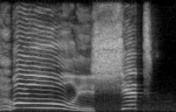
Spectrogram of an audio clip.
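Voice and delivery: sudden scream. Reacting to a surprise while talking to listeners, screaming. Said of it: "I didn't mean to scream in your guys' ear".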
